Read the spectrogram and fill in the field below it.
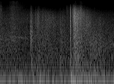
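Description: Hummel self-propelled artillery in a tank video game firing shells, two sharp booms about a second apart, the second louder and longer, over a steady low rumble.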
